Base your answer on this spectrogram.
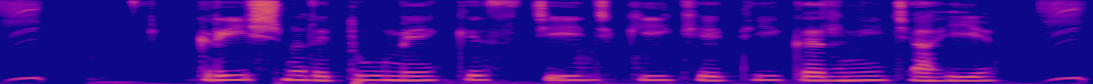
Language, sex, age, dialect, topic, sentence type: Hindi, male, 18-24, Garhwali, agriculture, question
